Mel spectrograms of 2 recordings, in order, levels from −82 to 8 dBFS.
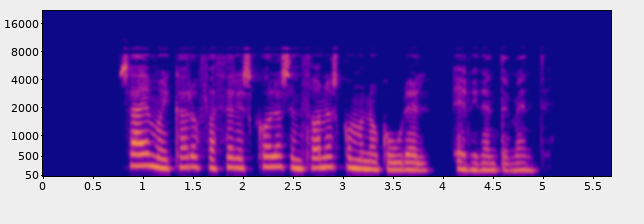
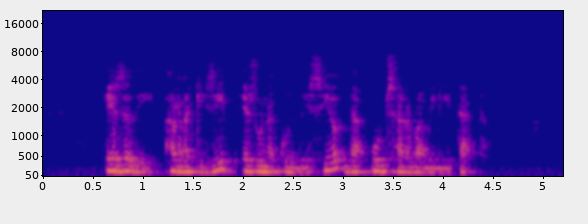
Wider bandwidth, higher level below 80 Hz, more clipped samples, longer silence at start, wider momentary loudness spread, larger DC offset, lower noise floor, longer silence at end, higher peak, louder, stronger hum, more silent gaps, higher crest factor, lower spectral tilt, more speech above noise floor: first, 9.4 kHz vs 7.2 kHz; second, -72 dBFS vs -60 dBFS; neither; first, 0.75 s vs 0.6 s; about the same, 12 LU vs 10 LU; neither; first, under -90 dBFS vs -73 dBFS; second, 0.75 s vs 0.9 s; first, -8 dBFS vs -16 dBFS; first, -24 LUFS vs -32 LUFS; neither; first, 3.91-4.09 s vs none; about the same, 18 dB vs 16 dB; second, -5 dB/octave vs -8.5 dB/octave; first, over 67 dB vs 42 dB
